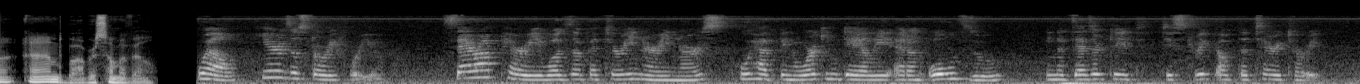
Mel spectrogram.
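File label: korea, International Dialects of English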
